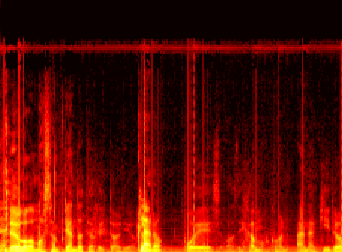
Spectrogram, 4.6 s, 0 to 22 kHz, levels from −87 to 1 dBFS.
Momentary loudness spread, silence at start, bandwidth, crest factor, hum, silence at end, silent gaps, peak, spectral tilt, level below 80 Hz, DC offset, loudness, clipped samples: 19 LU; 0 s; 19 kHz; 20 dB; none; 0 s; none; 0 dBFS; -5.5 dB/octave; -46 dBFS; under 0.1%; -20 LUFS; under 0.1%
